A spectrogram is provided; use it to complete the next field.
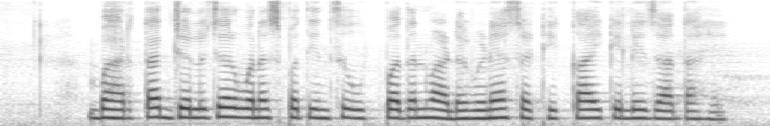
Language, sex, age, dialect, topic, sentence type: Marathi, female, 25-30, Standard Marathi, agriculture, statement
